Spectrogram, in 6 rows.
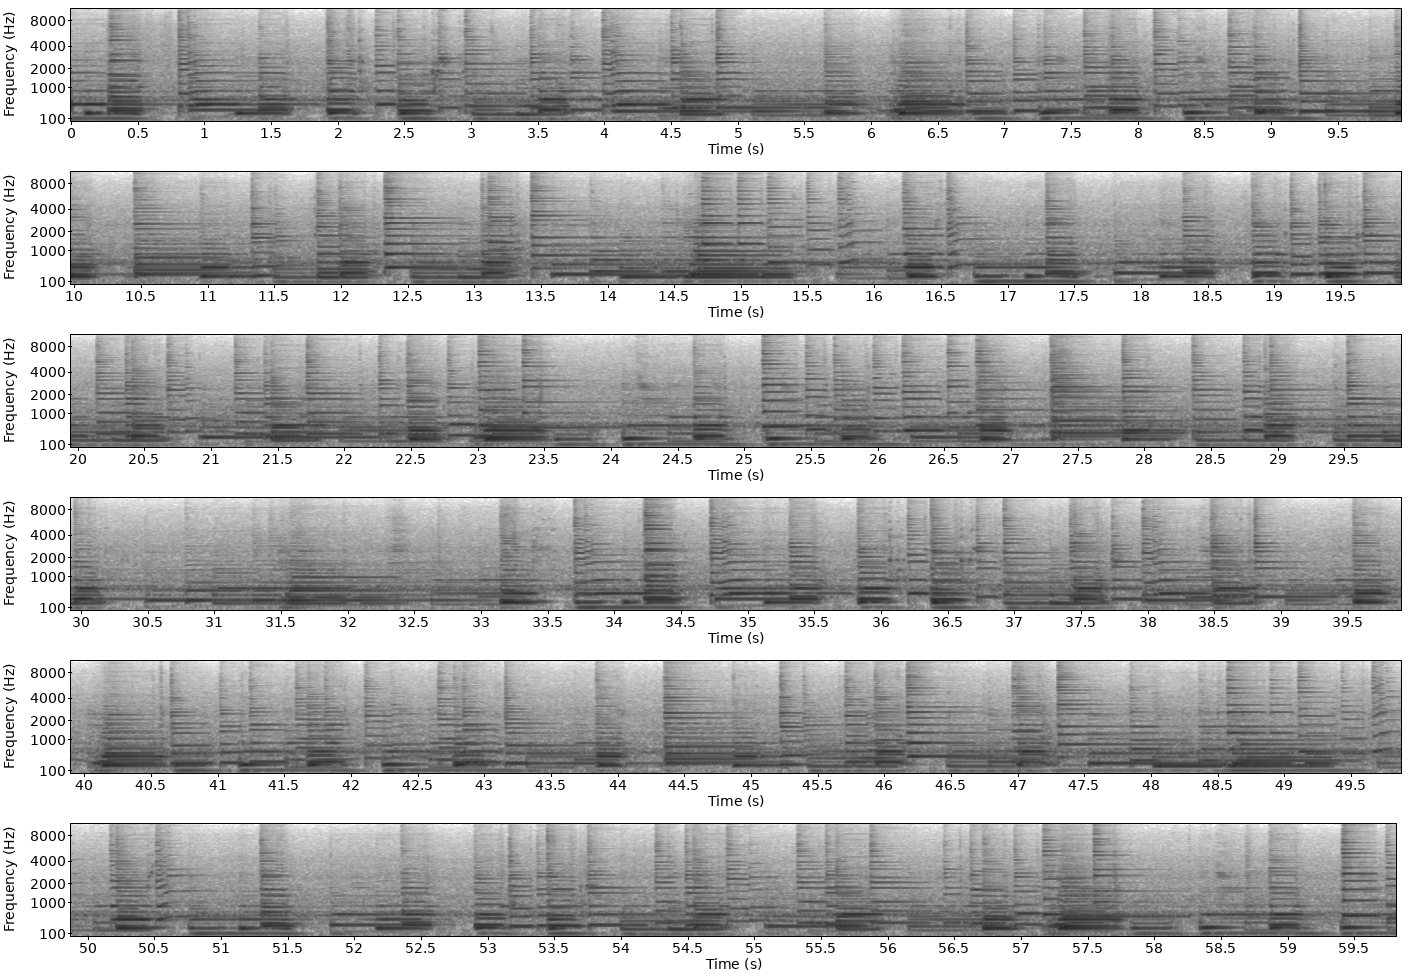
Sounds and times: Acoustic guitar: 0.0s - 59.8s
Strum: 0.0s - 59.8s.

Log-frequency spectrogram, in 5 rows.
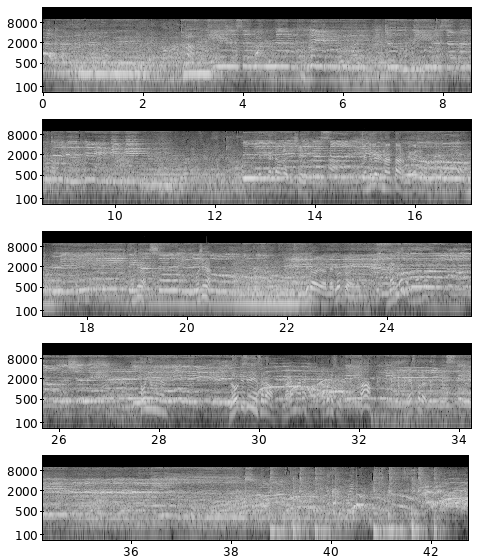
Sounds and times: Music: 0.0s - 11.4s, 12.6s - 42.7s
Singing: 0.0s - 11.5s, 12.5s - 40.0s
Inside, large room or hall: 0.0s - 42.7s
Inside, public space: 0.0s - 42.7s.

